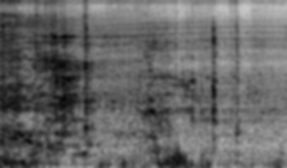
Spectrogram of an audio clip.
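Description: Wind buffeting the microphone: an irregular, gusty low rumble that is strongest early on and eases off, with a few light clicks.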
